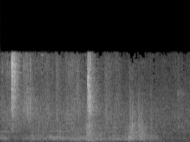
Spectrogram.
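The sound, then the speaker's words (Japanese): The old wooden sliding door of the Meika Mirokuishi sweets shop rumbles and scrapes along its track as it is opened, in a few rough bursts over steady background noise, with no talking. “名家弥勒石というお菓子屋さんに入ってみたいと思いますあなんか歴史を感じる扉ですね”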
